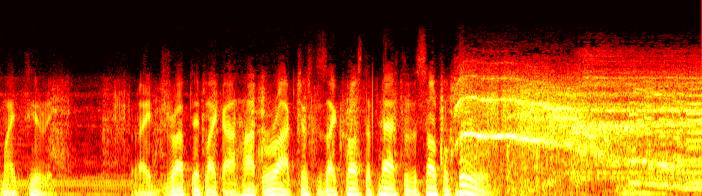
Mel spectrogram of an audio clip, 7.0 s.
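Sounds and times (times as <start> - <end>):
speech: 0.1 - 0.7, 1.3 - 5.2
person screaming: 4.6 - 6.9.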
